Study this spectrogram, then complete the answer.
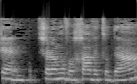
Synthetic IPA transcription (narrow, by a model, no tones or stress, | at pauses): kenʃalomuvʁaχaveto̞da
